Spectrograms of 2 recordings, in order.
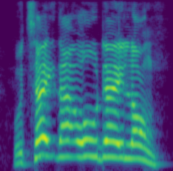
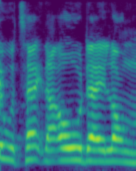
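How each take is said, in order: First: Higher and louder, celebrating; louder cheer. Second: Said in the usual way. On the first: Real, not acted. Fan cheering a missed shot, loud and high. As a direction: shout it with relief.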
